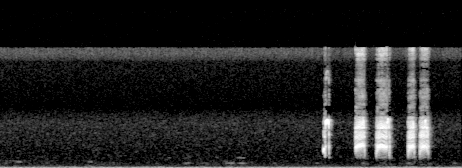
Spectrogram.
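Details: After about five seconds of low background hum, a Kala Teetar (black francolin), speeder Sheedi cross voice, bursts into a harsh call: one short note, then two rasping notes and a tight final pair.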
